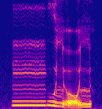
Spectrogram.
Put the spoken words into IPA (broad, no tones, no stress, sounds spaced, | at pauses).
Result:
mː u lʲ ɔ̰ lʲ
